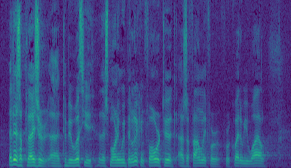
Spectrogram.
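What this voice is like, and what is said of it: Speaker's own distinctive regional accent. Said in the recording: “a man with my accent and a black mask uh, could send you home with uh, altogether the wrong impression”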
